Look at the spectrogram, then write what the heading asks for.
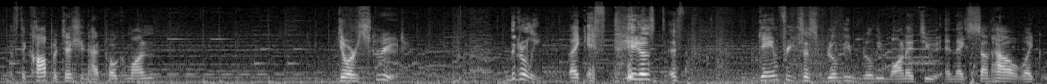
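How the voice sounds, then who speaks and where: Lisping young male streamer, higher-pitched voice. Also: pushed and bright. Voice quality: lisp. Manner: rambling, slangy, self-mocking. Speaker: game streamer. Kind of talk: casual livestream chat while gaming. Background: video game music.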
